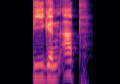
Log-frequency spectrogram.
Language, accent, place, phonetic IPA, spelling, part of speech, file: German, Germany, Berlin, [ˌbiːɡn̩ ˈap], biegen ab, verb, De-biegen ab.ogg
- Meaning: inflection of abbiegen: 1. first/third-person plural present 2. first/third-person plural subjunctive I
